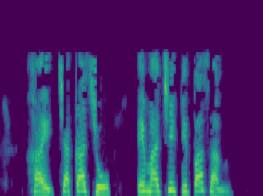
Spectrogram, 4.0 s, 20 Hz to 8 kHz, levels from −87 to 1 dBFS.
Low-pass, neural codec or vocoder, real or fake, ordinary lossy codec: 7.2 kHz; codec, 16 kHz, 2 kbps, X-Codec, HuBERT features, trained on LibriSpeech; fake; MP3, 24 kbps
